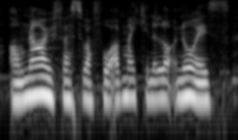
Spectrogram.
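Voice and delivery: low, softened aside; retold inner thought. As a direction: voice a private thought, dropping low and quiet. Her own worried thought, retold.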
